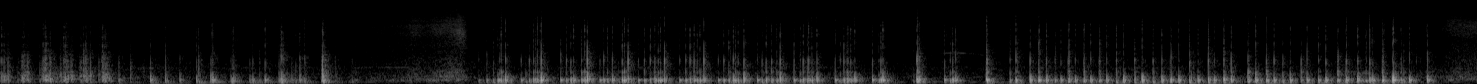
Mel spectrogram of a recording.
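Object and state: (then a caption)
Woven plastic sleeping mat. Fingertips of both hands tap and scratch the surface of a large, flat woven plastic strip sleeping mat. The result is a rapid, irregular stream of soft, dry scratches and taps with a low, muffled body and very little brightness. The sound dips to a quieter rub around the four-second mark, then returns louder and denser.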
